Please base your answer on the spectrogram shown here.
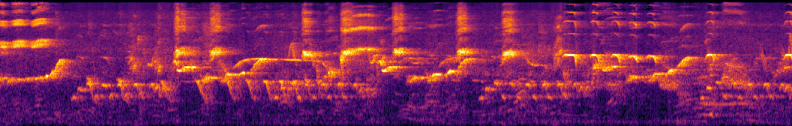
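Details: White-rumped shama in vigorous song meant to make other shamas sing: fast alternation of rasping squawk-like notes, high chips and whistled trills, nearly unbroken for eight seconds.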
